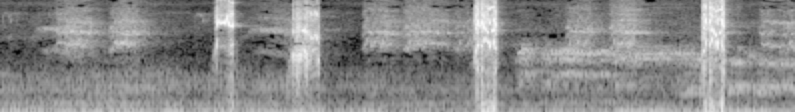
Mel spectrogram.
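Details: Yellow-sided conure parrot calling with four sharp, rasping squawks spaced unevenly over six seconds, with faint twittering between them.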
